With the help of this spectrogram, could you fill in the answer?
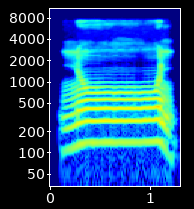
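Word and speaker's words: ن: বাংলায় ন যেমন উচ্চারণ করি ঠিক একই জায়গা থেকে একই ভাবে উচ্চারিত হবে নুন। এটা কোনো পার্থক্য নাই।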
